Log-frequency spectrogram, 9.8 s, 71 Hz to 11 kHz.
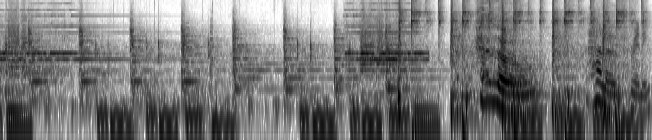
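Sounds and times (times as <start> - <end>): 
telephone bell ringing: 0.0 - 2.2, 5.2 - 6.6
loud bass-heavy rhythmic music track: 1.4 - 3.8, 4.5 - 9.7
speech: 7.5 - 7.8.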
